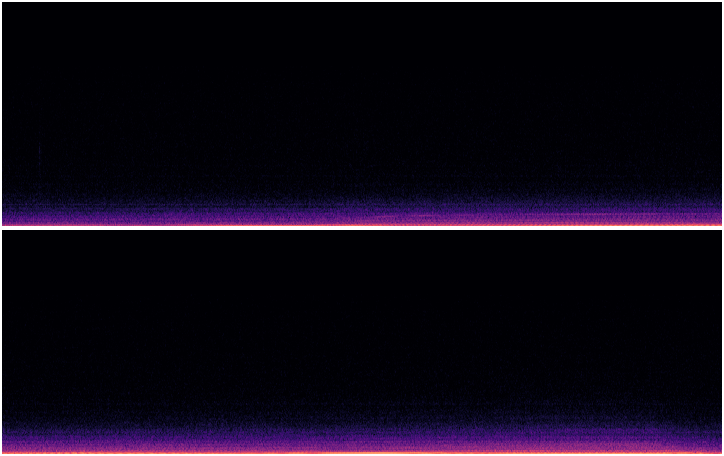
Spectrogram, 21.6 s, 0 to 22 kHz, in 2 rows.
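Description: Renault Laguna II 2.0 dCi turbodiesel engine revved on a stationary car. The revs climb slowly, hold, then drop quickly near the end. A faint turbocharger whistle rises and falls with the revs, which the owner fears means the turbo is failing.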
